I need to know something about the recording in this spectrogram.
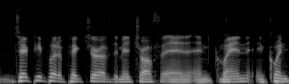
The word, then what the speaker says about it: Dimitroff: me out I've always thought his name was pronounced Demetri off okay and I was like throwing the eye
